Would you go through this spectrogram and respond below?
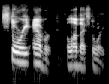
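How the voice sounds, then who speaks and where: A middle-aged man hosting a podcast, chatting and telling stories in an excitable, effusive way, repeating phrases for emphasis. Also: medium pitch, normal speed. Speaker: podcast host interviewing a guest. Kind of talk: casual chat, storytelling.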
